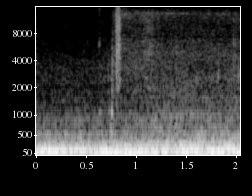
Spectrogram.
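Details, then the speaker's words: D22 Nissan Navara with V8 swap, after repairing a misfire and occasional stalling traced to one wire following a clutch replacement, driving at low speed, warming up: deep, even V8 rumble, steady and smooth with no misfire or stumble; normal running after repair. "Give it up, brum brum. Oh, listen, oh, sounds good."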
